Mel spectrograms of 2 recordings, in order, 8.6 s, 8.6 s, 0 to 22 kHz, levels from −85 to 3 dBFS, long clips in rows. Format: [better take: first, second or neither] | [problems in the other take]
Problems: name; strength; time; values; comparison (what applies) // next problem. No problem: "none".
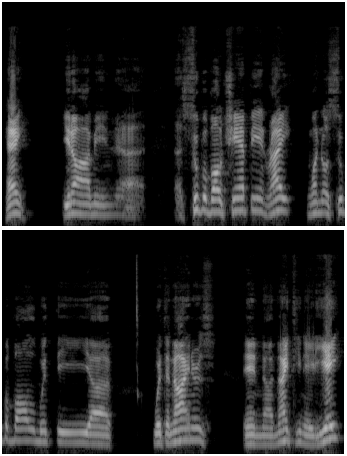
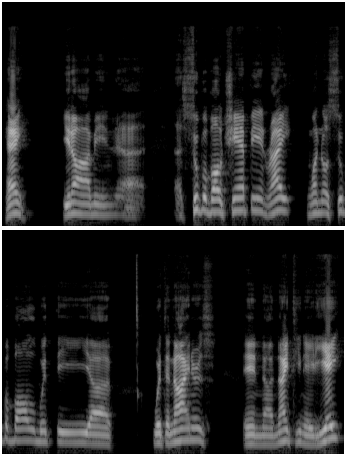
second | garbled, watery; slightly; nothing above 14.5 kHz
